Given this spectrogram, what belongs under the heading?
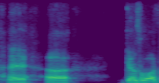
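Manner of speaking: rude voice. Retold or imitated. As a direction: needle them like a cocky pirate. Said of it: "such a rude voice".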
